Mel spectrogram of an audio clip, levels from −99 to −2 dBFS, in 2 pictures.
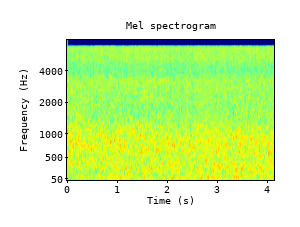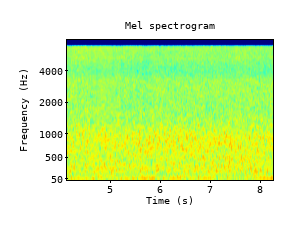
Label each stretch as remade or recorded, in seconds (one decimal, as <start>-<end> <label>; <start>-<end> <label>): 0.0-2.6 recorded; 2.6-3.2 remade; 3.2-4.6 recorded; 4.6-5.1 remade; 5.1-8.3 recorded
